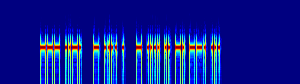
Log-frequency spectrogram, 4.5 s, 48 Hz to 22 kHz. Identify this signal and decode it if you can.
Morse code, heard as a keyed tone, about 44 wpm, 700 Hz. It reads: OF THE THINGS
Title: Sets of 3 Words 45wpm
